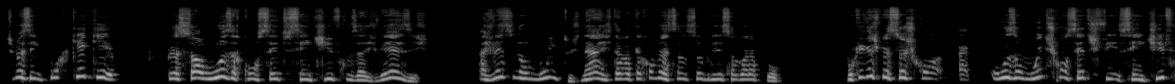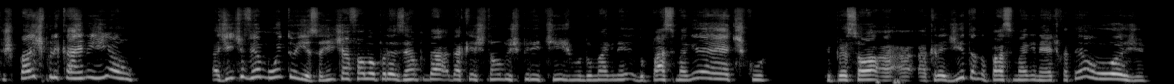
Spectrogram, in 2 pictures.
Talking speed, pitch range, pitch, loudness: 185 wpm, 220-300 Hz, 250 Hz, -31 LUFS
